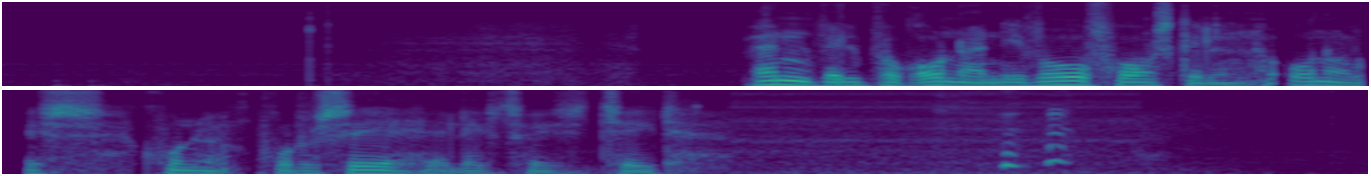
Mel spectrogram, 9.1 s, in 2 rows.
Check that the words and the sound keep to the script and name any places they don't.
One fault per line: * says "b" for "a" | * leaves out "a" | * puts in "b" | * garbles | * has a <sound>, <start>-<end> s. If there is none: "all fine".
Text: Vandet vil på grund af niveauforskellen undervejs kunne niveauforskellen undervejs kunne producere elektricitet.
* has a dropout, 4.5-4.6 s
* leaves out "niveauforskellen undervejs kunne"
* has a laugh, 7.6-8.2 s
